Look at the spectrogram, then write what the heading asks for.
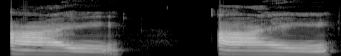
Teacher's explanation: back of the tongue is pulled high up. Move to a smile and a high, flat tongue.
